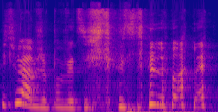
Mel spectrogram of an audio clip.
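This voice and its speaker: A young Polish woman giving excitable, playful, giggly reaction commentary as a game streamer. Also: sits high, quick pace. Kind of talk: casual reaction commentary over gameplay. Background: game music.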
